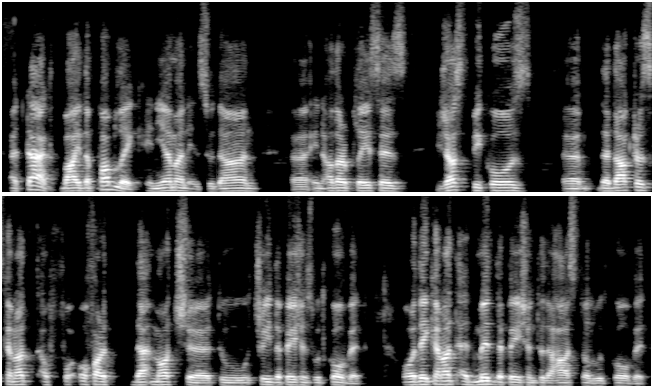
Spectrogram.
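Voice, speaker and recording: A middle-aged man with a Syrian Arabic accent, moderating a seminar as a physician and speaking off the cuff with frequent pauses. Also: medium pitch, sharp tone. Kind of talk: unscripted seminar discussion.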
